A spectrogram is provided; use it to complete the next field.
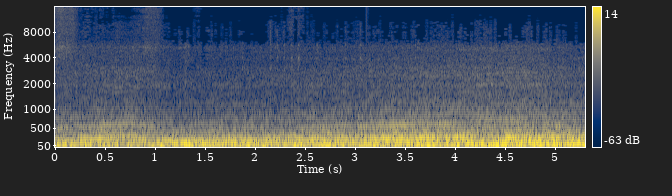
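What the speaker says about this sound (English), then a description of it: "we're going to go now and have some acceleration" A classic car accelerates along the A31 just outside Winchester, its engine note rising steadily in a continuous close, loud drone with a rumbling low end and no voices.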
